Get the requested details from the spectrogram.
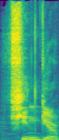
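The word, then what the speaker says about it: vinger: опечатался Сейчас подождите Да фингер только пишется не через F голландский в читается как F фингер Мар хат хат фингер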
